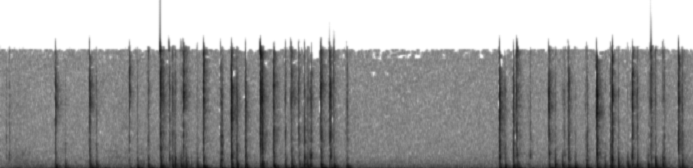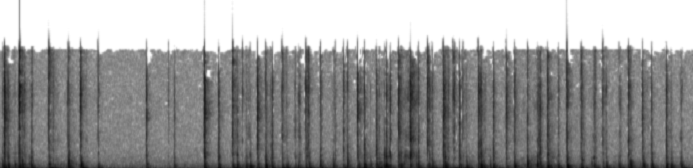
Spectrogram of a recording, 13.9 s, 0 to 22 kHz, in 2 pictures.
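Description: Long acrylic nail tips tap out fast bursts of typing on the backlit MacBook Pro keyboard, its bare plastic keys set in an aluminum body. Bright, sharp clicks come in dense runs, with a quiet pause between about 3.5 and 5 seconds and a shorter break near 8.5 seconds.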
